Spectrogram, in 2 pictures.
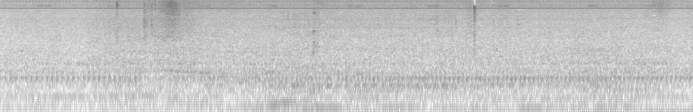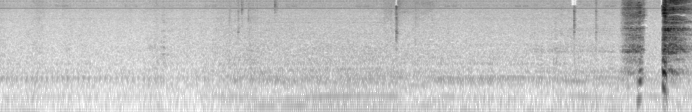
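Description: A car engine hums as the car drives slowly in traffic, heard from inside the car.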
